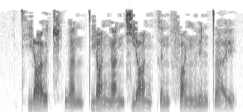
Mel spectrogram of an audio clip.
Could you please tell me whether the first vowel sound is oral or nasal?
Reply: oral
